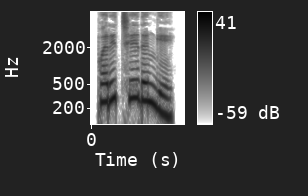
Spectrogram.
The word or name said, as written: ಪರಿಚ್ಛೇದಂಗೆಯ್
